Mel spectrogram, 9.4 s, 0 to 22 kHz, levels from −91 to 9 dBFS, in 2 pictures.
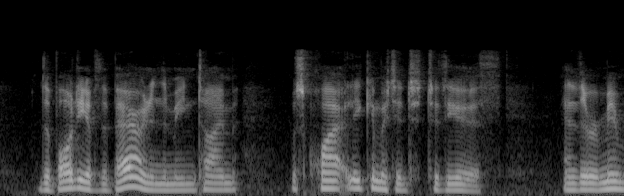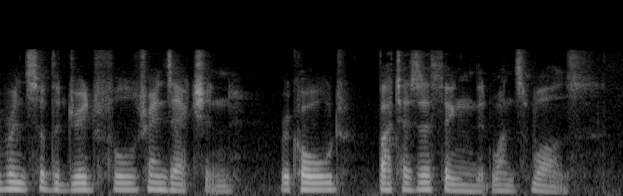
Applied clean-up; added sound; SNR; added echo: none; none; none; none.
